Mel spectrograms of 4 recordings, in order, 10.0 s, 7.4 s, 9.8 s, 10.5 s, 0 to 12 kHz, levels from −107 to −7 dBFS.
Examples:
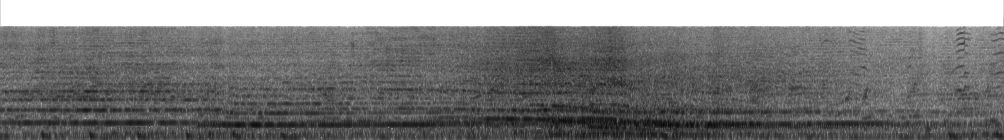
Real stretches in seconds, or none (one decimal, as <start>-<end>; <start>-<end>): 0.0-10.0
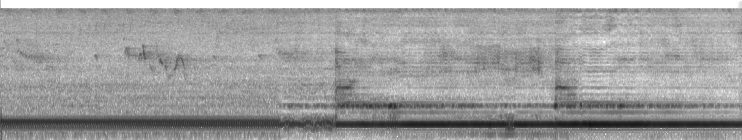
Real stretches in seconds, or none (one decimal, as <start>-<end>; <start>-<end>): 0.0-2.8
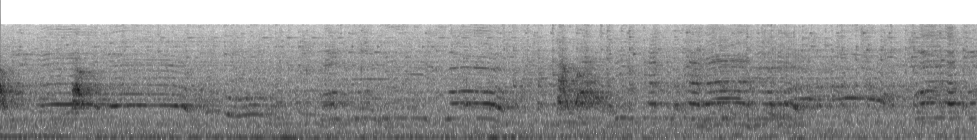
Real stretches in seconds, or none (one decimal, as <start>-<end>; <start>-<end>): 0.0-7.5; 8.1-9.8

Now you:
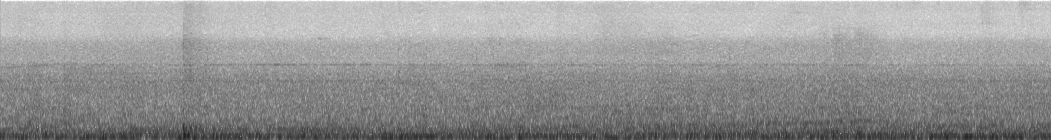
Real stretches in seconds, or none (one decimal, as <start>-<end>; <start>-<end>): 0.0-0.4; 2.1-4.1; 7.8-10.5

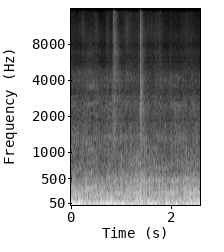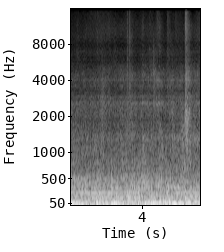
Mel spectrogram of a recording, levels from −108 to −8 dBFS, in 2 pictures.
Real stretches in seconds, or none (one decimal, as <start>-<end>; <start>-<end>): none

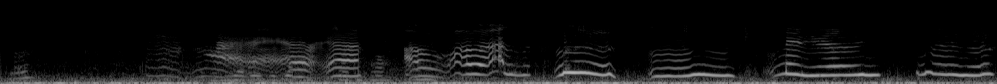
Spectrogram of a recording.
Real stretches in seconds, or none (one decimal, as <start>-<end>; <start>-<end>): 0.0-1.3; 3.3-7.5

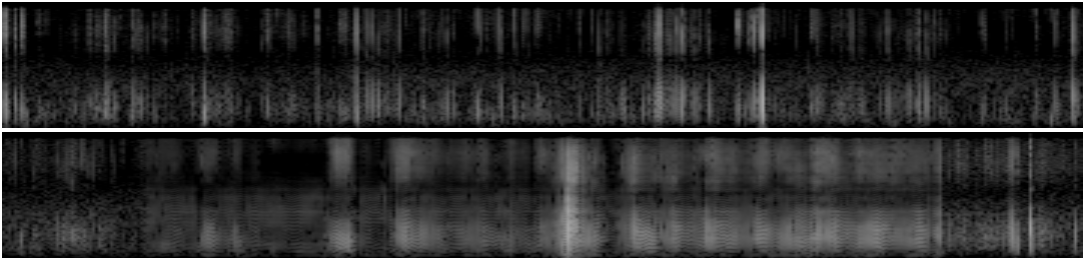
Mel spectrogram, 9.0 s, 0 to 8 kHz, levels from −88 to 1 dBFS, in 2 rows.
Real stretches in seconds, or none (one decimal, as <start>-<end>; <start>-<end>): 0.0-5.1; 8.4-9.0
